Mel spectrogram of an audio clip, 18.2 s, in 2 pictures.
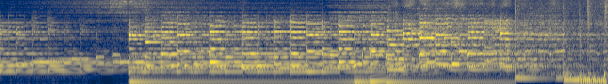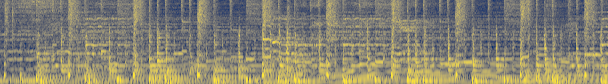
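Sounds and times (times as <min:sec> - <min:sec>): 
musical accompaniment: 0:00.1 - 0:18.2.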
